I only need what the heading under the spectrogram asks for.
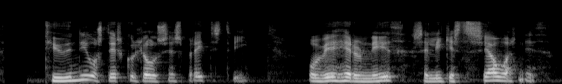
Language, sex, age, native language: Icelandic, male, 20-29, Icelandic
